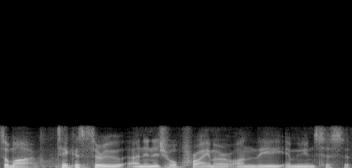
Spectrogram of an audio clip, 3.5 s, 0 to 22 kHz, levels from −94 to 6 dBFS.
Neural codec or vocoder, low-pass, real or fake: codec, 16 kHz in and 24 kHz out, 0.9 kbps, LongCat-Audio-Codec, four codebook decoder; 5.4 kHz; fake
